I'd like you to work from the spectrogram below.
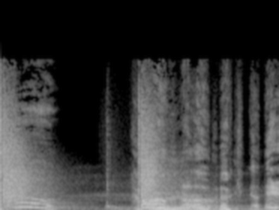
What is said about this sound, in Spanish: El dueño del circo dio otro latigazo al suelo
